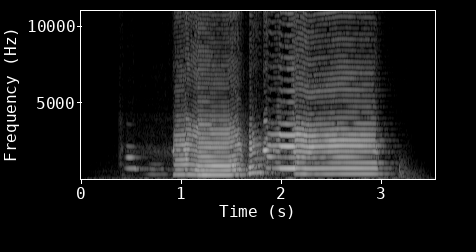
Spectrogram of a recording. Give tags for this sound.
Galliard; Primary; School; Squeeky; UK

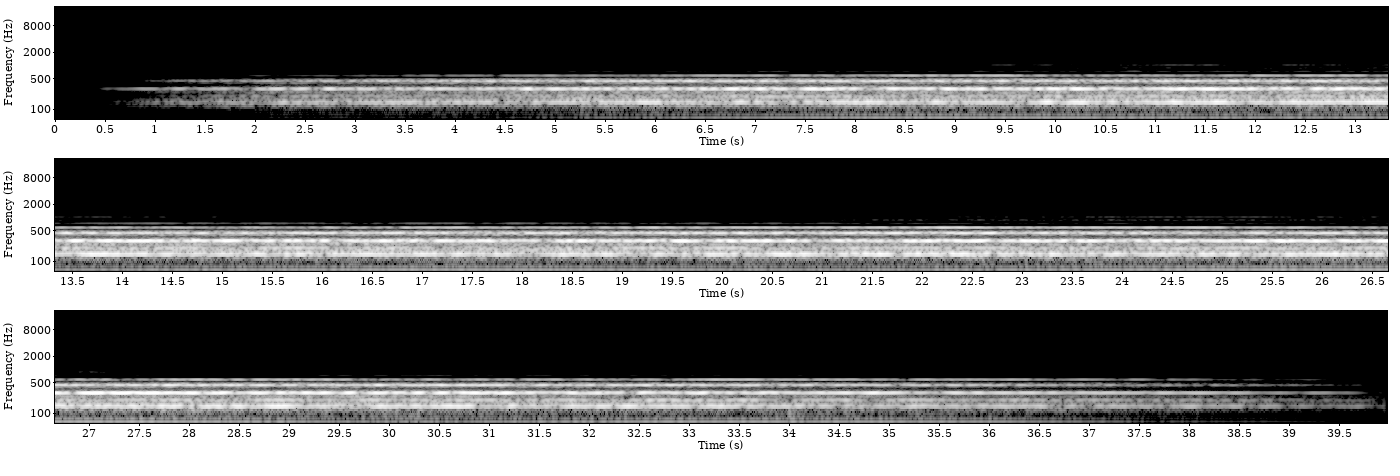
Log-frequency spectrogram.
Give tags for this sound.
ambient; multisample; drone; atmosphere

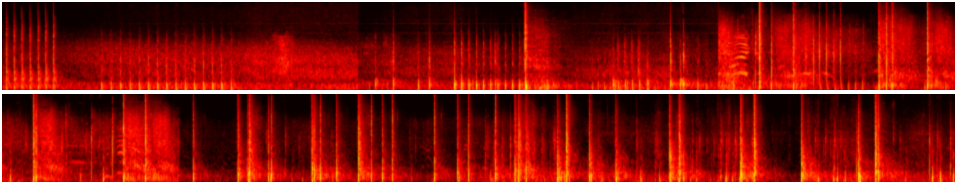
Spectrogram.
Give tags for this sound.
attack; fire; kill; killing; live-fire; weapon

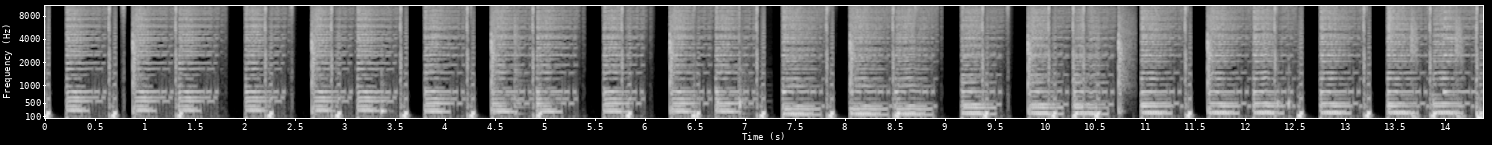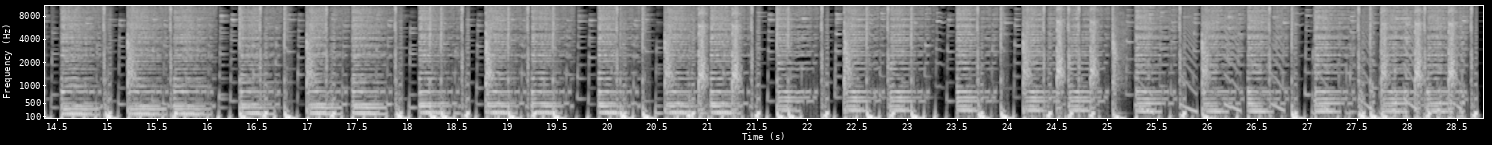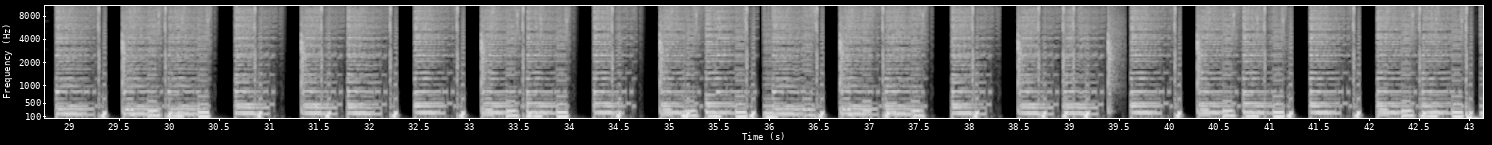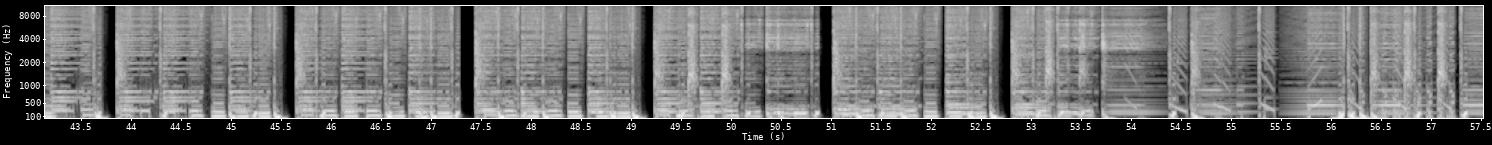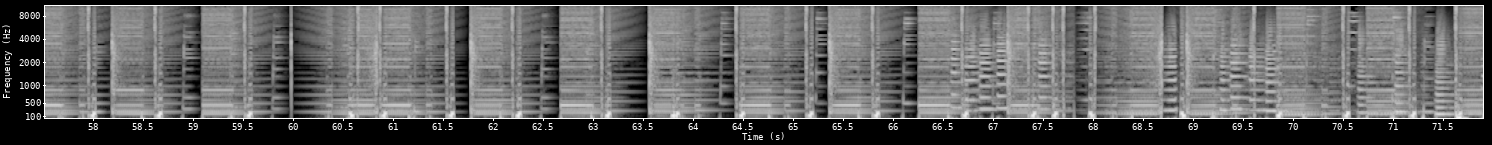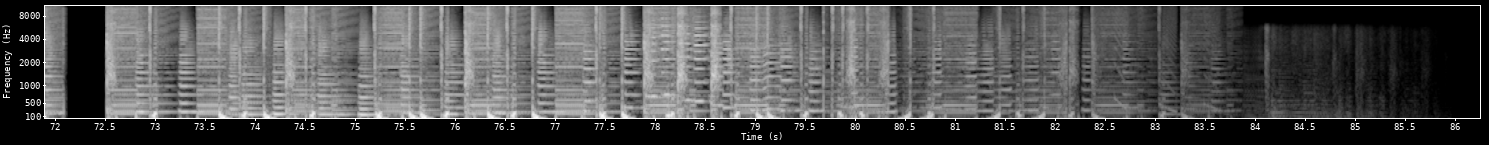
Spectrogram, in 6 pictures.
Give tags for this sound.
2013; 8bit; blix; chip; cosmic; laboratory-toy-toons; nintendo-sounding

